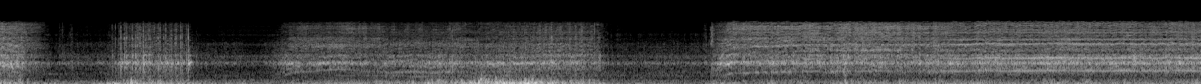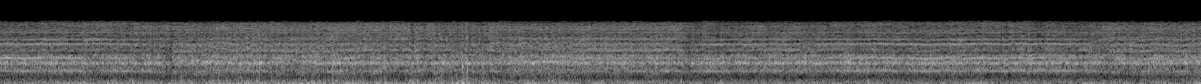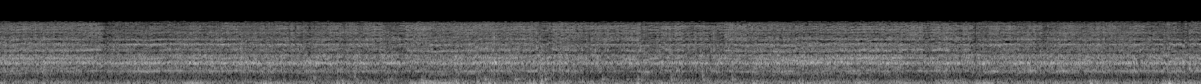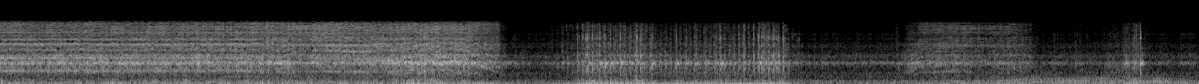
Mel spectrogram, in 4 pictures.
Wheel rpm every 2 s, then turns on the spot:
40, 50, 70, 60, 160, 170, 170, 160, 170, 170, 170, 170, 160, 170, 170, 160, 170, 170, 160, 160, 80, 30, 30, 20.
0-2 40-44 46-48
